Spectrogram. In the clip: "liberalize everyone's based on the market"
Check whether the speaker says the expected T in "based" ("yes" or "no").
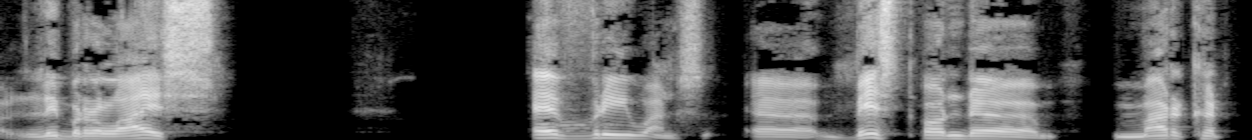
yes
